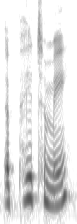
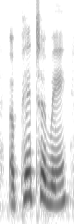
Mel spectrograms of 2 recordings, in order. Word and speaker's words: epitome: circumstance we have three in this one we have four and here the stressed part is the second syllable okay and it's pronounced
